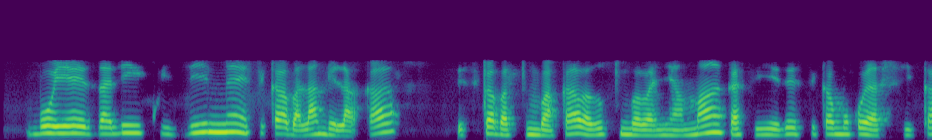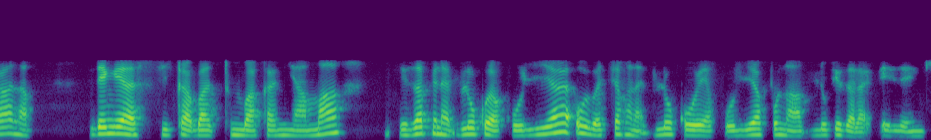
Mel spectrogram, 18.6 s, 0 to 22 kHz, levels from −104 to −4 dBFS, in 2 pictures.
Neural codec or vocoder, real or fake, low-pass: autoencoder, 48 kHz, 32 numbers a frame, DAC-VAE, trained on Japanese speech; fake; 3.6 kHz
